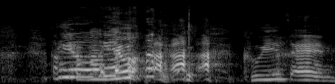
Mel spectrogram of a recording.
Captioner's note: laughs; singing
